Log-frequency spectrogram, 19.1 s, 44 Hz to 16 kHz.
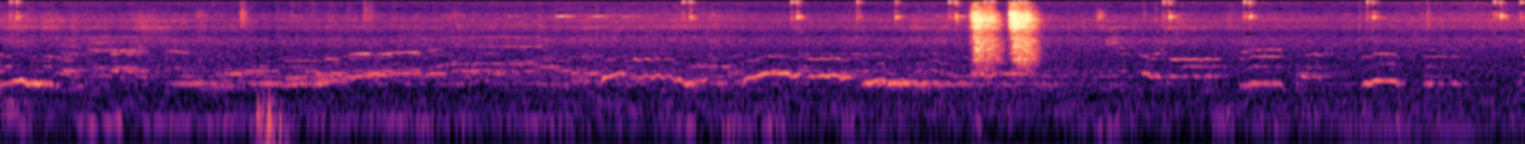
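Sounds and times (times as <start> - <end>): woman singing: 0.0 - 12.2, 13.7 - 19.0
soft backing music: 0.0 - 19.0
short bursts of hiss: 12.0 - 13.2.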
